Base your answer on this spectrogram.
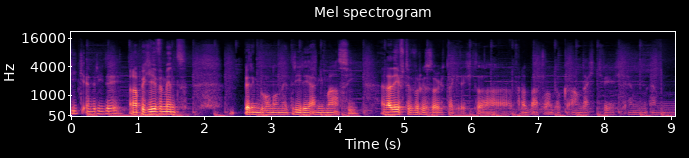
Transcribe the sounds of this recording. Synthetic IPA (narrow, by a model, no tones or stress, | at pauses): ikɛ̰ndrideːma̰nɔpɣəɣeːvəmɛnt | b̥ɛnɪɡ̚bəɣɔnənmɛt̚drideːʔa̰nimaːsi | ʔɛndɑteftərvoːrɣəzɔ̰rxtdɑtɪkɛ̰xtə̰vɑnəd̚bœɥtəlɑ̰ntoːka̰ːndɑxt̚kreːxɛnɛn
